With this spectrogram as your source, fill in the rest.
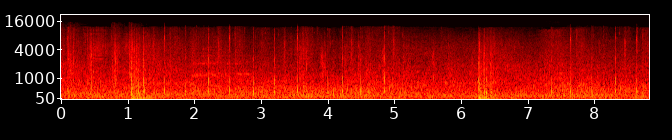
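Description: Footsteps tap quickly on a hard roof and stone walkway.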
